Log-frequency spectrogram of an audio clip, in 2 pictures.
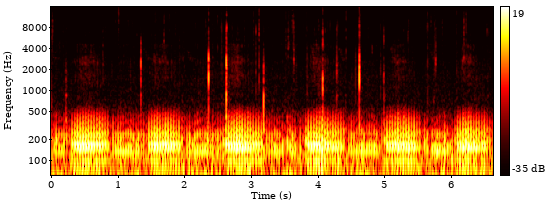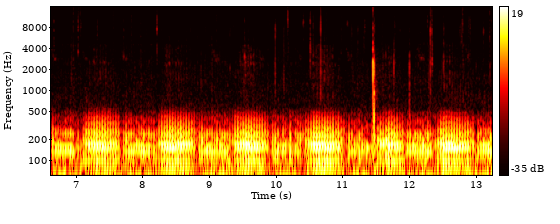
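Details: Relaxing purr of a house cat by the fire. The continuous low vibration pulses in about eleven even in-and-out breaths, with frequent crisp crackles and pops from the fireplace above it.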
